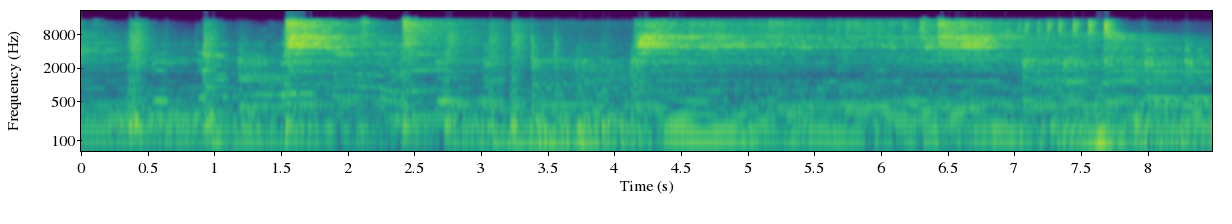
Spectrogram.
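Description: Live rock band playing loudly: drum kit, electric guitars, bass guitar and keyboard, with cymbal crashes about one and a half seconds in and again about four seconds in, and notes sliding in pitch in between.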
